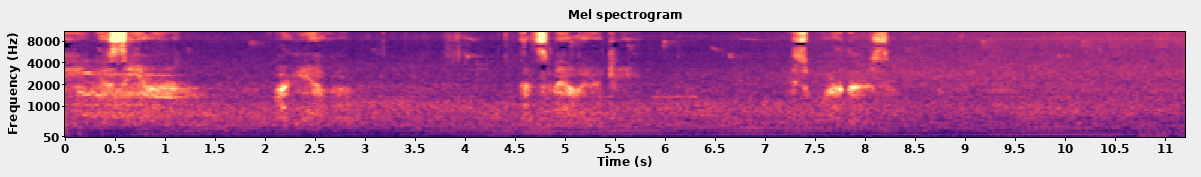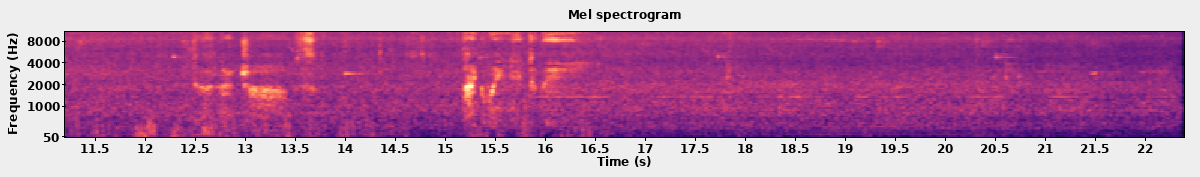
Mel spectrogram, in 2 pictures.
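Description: Leaves rustle softly in a light breeze outdoors.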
